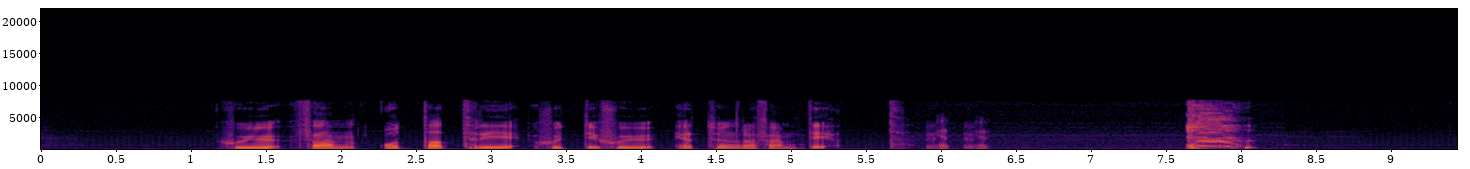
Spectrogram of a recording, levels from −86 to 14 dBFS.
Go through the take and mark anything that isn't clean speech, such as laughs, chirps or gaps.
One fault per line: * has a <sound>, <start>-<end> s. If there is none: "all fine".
* has a laugh, 5.9-6.3 s
* has a cough, 7.6-8.1 s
